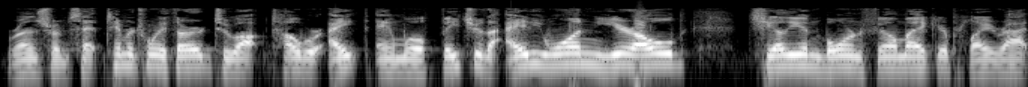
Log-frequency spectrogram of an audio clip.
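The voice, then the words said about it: Breathless, out of breath. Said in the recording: “I'm out of breath now.”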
